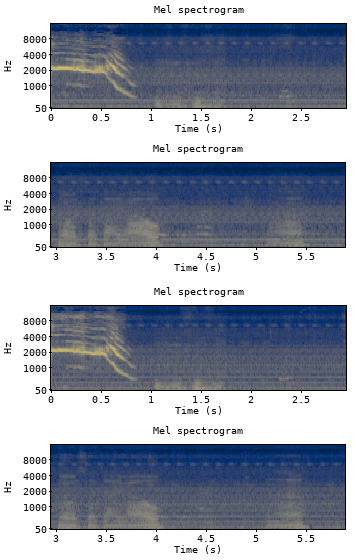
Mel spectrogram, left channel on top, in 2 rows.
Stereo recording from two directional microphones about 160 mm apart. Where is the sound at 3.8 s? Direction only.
35° right (ahead or behind).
